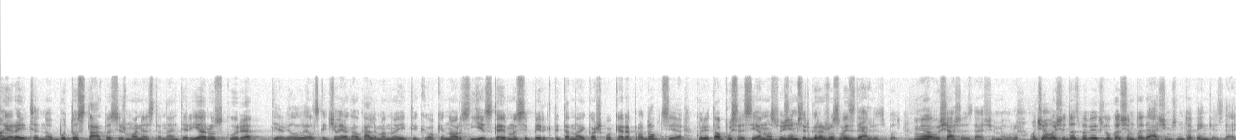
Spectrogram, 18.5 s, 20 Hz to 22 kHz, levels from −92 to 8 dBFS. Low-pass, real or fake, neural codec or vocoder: 9.9 kHz; real; none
